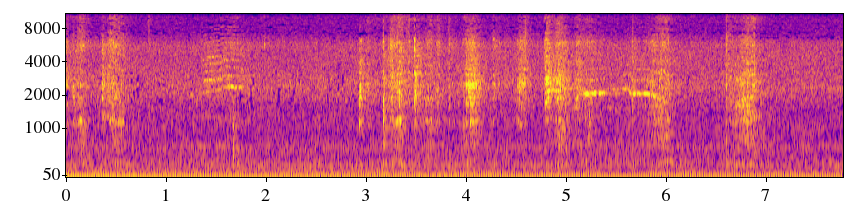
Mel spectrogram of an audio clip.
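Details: Indoor kittens, three of them at 49 days old and still nursing from their mother, make faint short high meows scattered over several seconds among clicks, rustling and steady room hum.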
